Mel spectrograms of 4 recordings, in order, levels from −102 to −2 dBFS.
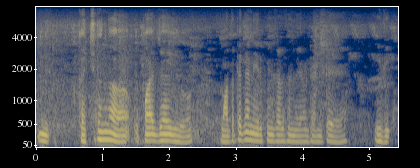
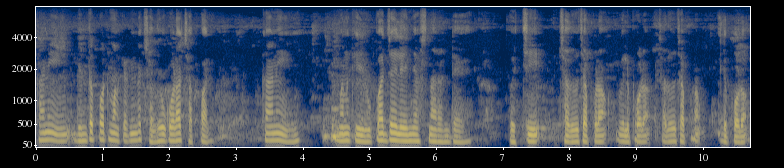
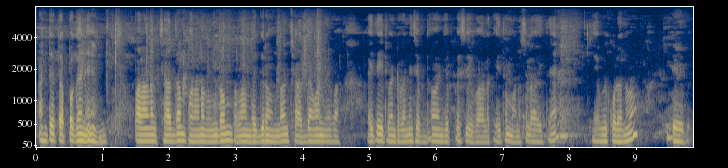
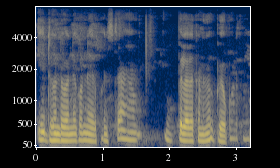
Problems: constant background noise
